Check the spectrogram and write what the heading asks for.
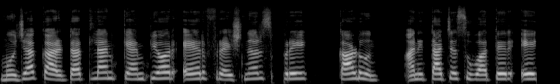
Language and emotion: Goan Konkani, neutral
